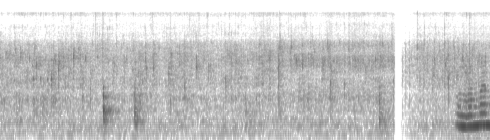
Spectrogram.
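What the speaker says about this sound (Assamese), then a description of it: "পিঁয়াজখিনি অলপমান ভাজি ল'ম।" Chopped onions frying in hot oil in a pan, a continuous close sizzle with occasional stirring clatters, a short drop near the end, then a louder tonal scrape.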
